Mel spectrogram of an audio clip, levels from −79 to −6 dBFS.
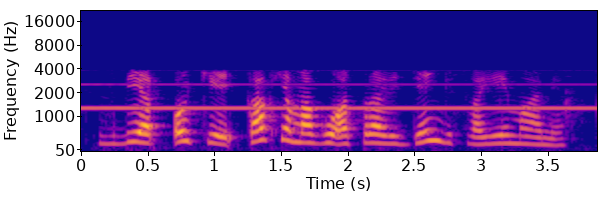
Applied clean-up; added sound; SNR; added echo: none; Wind instrument, woodwind instrument; 13 dB; none.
